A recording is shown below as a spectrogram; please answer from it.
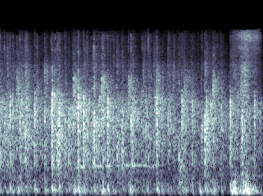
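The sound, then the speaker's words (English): A church audience claps their hands, producing a faint, uneven patter of many overlapping claps that rises and falls slightly over a few seconds. “If you believe that, would you clap your hands unto the Lord?”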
